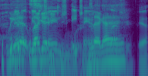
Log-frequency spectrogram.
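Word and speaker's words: Achane: It's actually A-Chain.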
